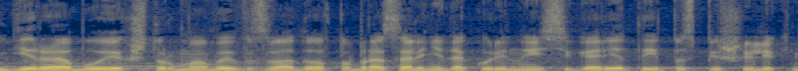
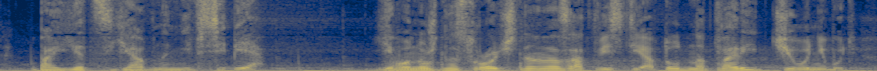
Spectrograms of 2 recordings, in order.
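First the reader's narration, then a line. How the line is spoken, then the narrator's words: Whisper. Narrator (Russian): Командир медотделения шепнул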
